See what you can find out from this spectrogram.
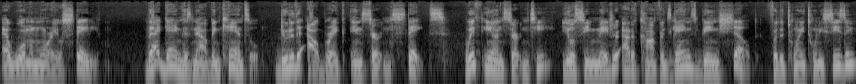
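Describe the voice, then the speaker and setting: A man talks at a fairly quick pace in an energetic, somewhat breathy voice at medium pitch. His intonation is lively and his loudness very even. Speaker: sports reporter and anchor. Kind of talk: TV sports news anchor read. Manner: polished, energetic, clear.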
